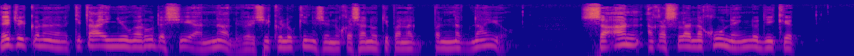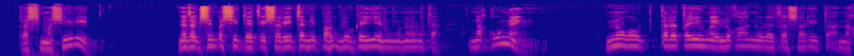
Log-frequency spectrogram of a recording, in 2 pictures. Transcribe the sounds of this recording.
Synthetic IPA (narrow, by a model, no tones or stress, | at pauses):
d̪ajt̪̬oikʊnanakɪt̪aɪɲjʊŋɐɾud̪asianːad̪vɛɾsikʊlokinsɛnokasanot̪ipanapanːaɡ̚najo̰ | saʔanakaslanakunɛŋnod̪ikɛt̪̚ | kasmasiɾib̚ | nad̪aɡsanpasid̪ajt̪ʊjsaɾit̪anipabloɡajɛmkʊnanat̪a | nakunɛŋ | nokadat̪ajʊŋajlʊkanod̪at̪asaɾit̪a̰na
